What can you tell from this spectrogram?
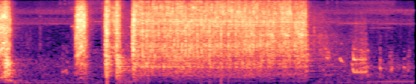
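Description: Cordless drill driving a screw into a wooden board: a few short bursts and clicks as the bit catches, then a steady run of about two seconds that stops abruptly.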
